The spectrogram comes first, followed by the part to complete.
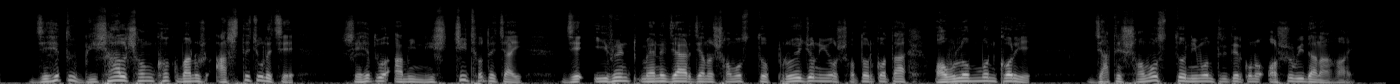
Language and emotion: Bengali, fearful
